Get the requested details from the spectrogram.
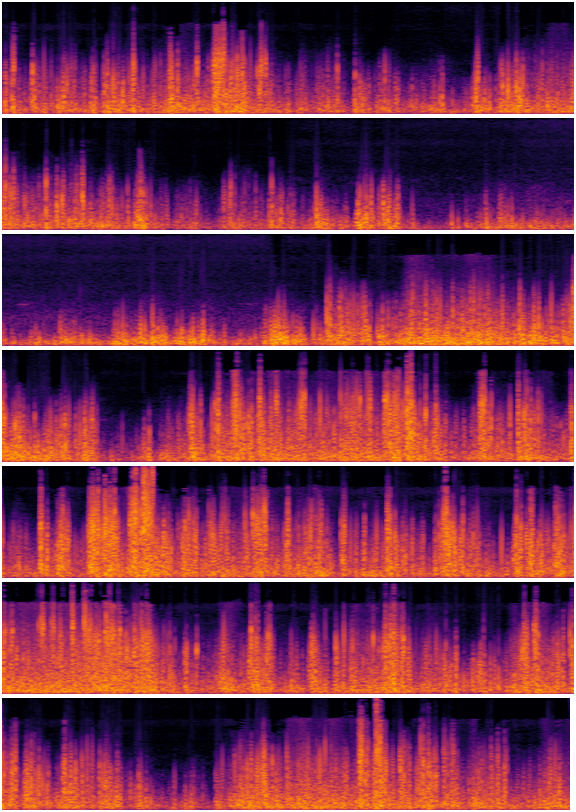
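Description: Strong wind gusts loudly outdoors, buffeting the microphone.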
